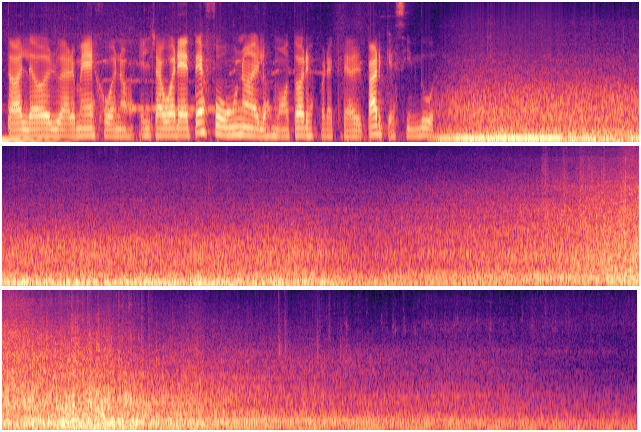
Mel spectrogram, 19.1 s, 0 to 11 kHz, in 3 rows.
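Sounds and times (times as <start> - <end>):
truck engine hum: 4.3 - 19.0
tyre and road noise: 4.3 - 19.0.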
